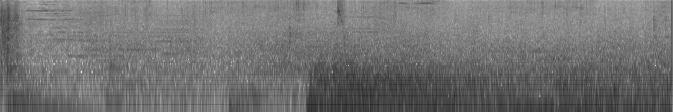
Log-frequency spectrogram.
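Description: Fire roars and crackles nearby, growing louder.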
